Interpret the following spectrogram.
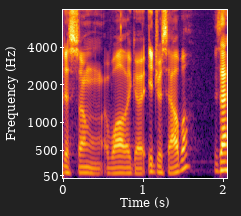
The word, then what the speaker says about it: Idris Elba: Idris Elba. Is that how you pronounce his Yeah, name?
